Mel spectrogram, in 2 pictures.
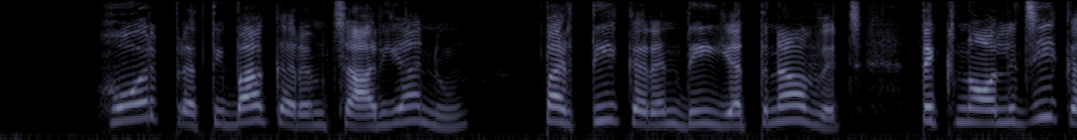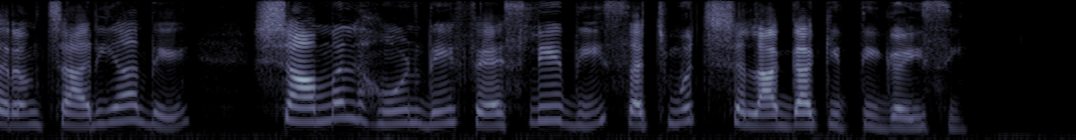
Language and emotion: Punjabi, happy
